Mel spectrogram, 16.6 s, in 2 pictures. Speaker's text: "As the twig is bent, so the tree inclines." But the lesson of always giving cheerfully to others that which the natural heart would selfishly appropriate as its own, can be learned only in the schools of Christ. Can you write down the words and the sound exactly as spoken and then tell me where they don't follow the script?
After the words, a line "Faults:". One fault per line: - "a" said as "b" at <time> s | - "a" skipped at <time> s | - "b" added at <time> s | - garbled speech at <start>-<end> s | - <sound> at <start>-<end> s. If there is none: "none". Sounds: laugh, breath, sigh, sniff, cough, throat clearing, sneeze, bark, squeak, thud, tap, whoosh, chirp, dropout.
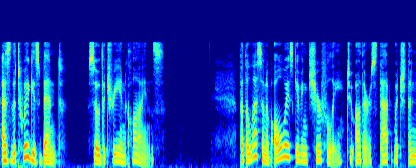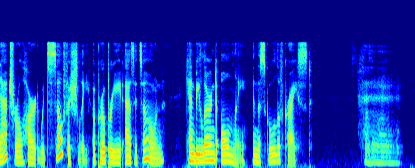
"As the twig is bent, so the tree inclines." But the lesson of always giving cheerfully to others that which the natural heart would selfishly appropriate as its own, can be learned only in the school of Christ.
Faults:
- "schools" said as "school" at 13.5 s
- laugh at 15.3-16.4 s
